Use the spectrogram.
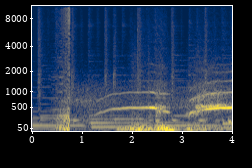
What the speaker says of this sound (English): The wild wolf howls at the moon.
